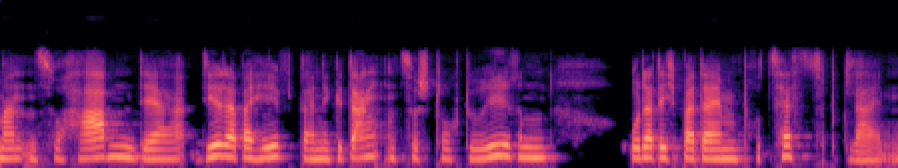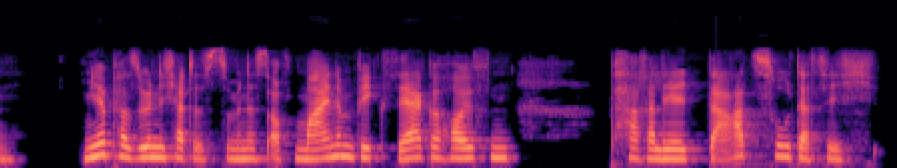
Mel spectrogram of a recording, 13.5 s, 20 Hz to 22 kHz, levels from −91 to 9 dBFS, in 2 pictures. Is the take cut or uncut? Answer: uncut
